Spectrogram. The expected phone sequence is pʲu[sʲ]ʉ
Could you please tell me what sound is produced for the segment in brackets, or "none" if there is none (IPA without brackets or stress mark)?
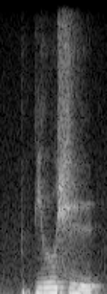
ɕ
